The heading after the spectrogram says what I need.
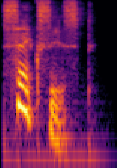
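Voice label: "sexist", British English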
